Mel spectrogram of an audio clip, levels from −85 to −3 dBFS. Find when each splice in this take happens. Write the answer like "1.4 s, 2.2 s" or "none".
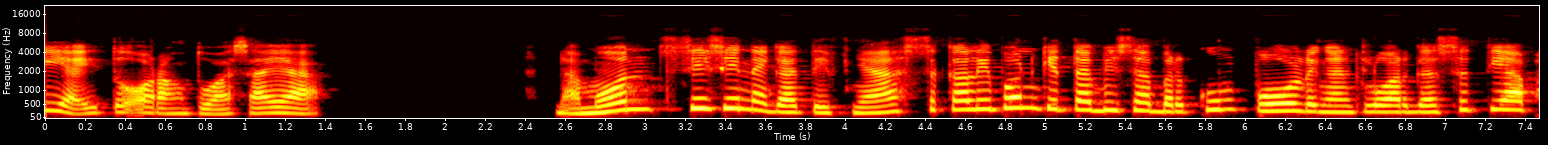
2.4 s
